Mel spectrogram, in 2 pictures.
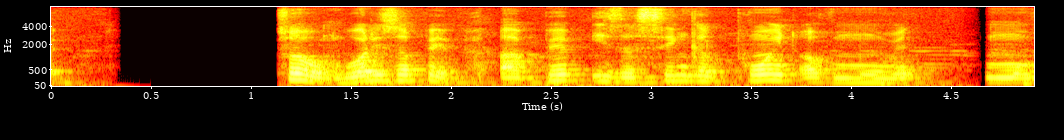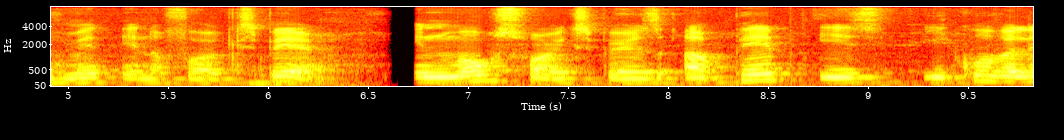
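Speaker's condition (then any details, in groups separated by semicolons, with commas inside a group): No condition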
